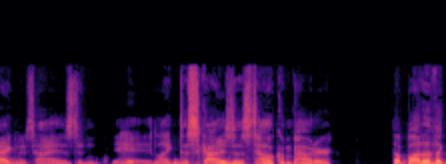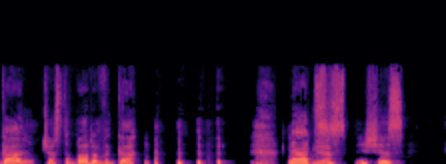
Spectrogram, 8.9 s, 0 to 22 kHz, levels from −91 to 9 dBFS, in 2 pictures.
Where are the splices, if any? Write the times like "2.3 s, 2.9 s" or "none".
none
